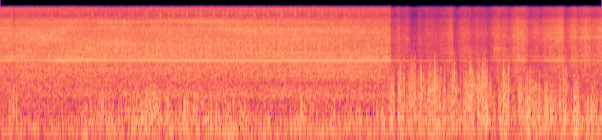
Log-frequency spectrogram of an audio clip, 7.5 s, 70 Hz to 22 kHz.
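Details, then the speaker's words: 2013 Lexus after camshaft timing sprocket replacement, restarted after running about 5 minutes in the morning: even, steady idle with faint constant high tone, no rattle or clatter; engine runs normally. "So kaya ng umaga ayos, wala siyang lagatak. No? Pag umaga wala siyang lagatak."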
